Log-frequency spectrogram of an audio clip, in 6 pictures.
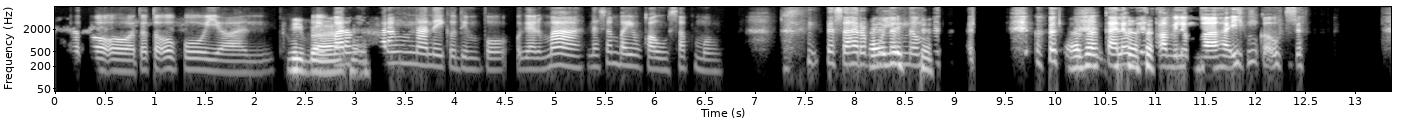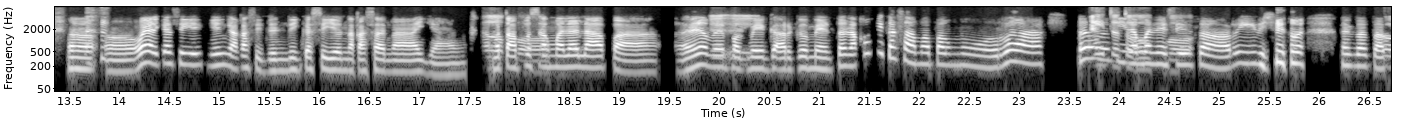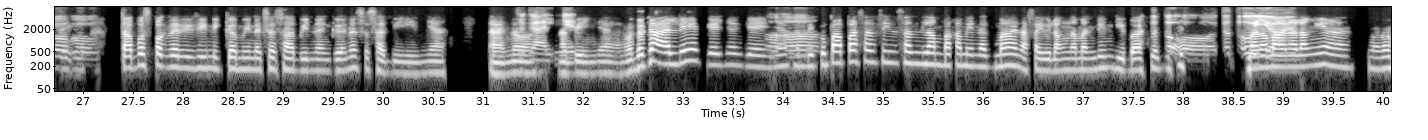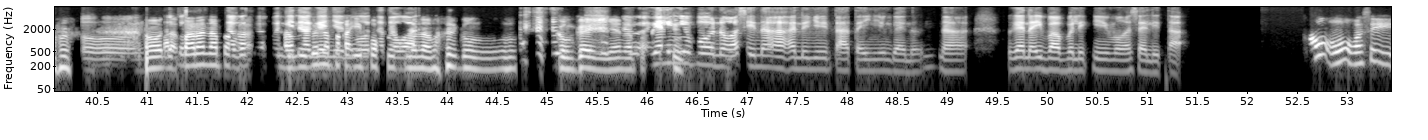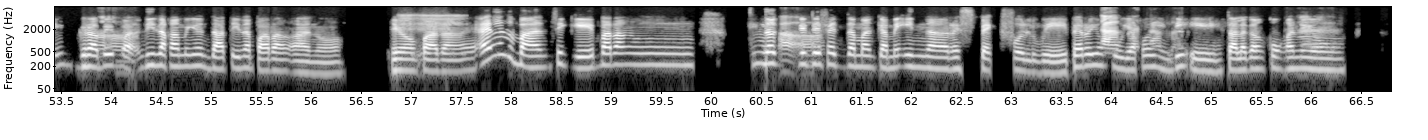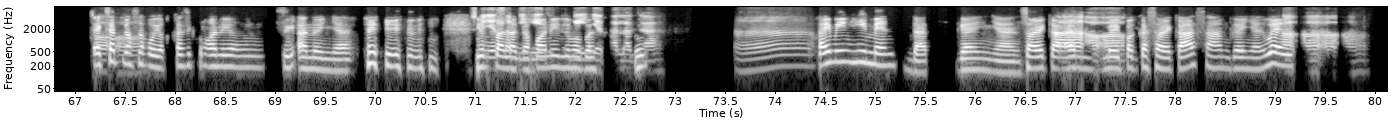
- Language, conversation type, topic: Filipino, unstructured, Paano mo pinapatibay ang relasyon mo sa pamilya?
- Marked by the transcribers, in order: tapping; snort; chuckle; laugh; laughing while speaking: "yung kausap"; scoff; other background noise; scoff; static; laugh; scoff; in English: "respectful way"; laugh; in English: "I mean, he meant that"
